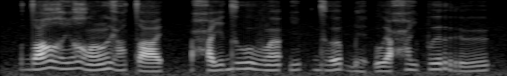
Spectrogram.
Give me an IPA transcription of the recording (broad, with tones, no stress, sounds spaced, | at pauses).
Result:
dˤ u˨˥ ʁ i̤˦˥ ʁ õ˨˥ ɣ e̤˨˥ tˤ e˩ | ħ i˩˧ dʱ u˦˨ β ɐ̃˨˥ ʔ i̤˧˥˧ p dʱ ɵ˧˥˧ ɓ e̤˩ ʔ u˩ ɪ̯ ħ i̤˦˨ p ɨ˦˥ r ʉ˩˧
